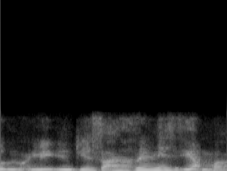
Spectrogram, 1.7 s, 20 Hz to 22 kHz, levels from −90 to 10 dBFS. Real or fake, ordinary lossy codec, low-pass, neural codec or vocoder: fake; Opus, 16 kbps; 7.2 kHz; codec, 16 kHz, 0.5 kbps, FreqCodec, larger model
